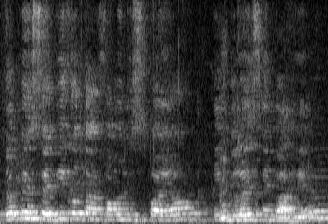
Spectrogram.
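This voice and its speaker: High-voiced man preaching from Minas Gerais. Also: brisk, a loud crowd. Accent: Minas Gerais Brazilian Portuguese. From Minas Gerais, Brazil. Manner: humorous, storytelling, emphatic preaching. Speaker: pastor. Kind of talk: preached sermon. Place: church hall before a congregation. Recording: echoey church hall, distant mic, music and congregation.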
